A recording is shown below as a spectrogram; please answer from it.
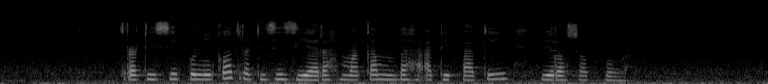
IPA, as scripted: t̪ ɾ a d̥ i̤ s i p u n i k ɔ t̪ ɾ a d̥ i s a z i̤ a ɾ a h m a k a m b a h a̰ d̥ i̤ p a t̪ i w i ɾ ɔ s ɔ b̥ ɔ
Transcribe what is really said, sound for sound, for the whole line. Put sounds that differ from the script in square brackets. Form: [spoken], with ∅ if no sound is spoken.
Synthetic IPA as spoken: t̪ ɾ a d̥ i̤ s i p u n i k ɔ t̪ ɾ a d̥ i s [i] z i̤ a ɾ a h m a k a m b a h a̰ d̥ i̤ p a t̪ i w i ɾ ɔ s ɔ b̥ ɔ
